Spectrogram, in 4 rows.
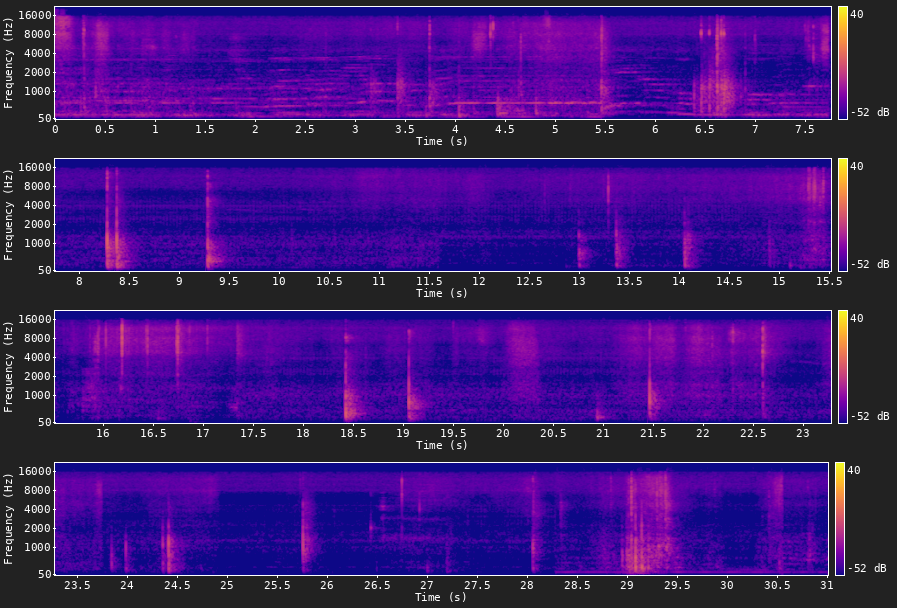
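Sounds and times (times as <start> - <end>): clothing rustling: 21.0 - 24.9.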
